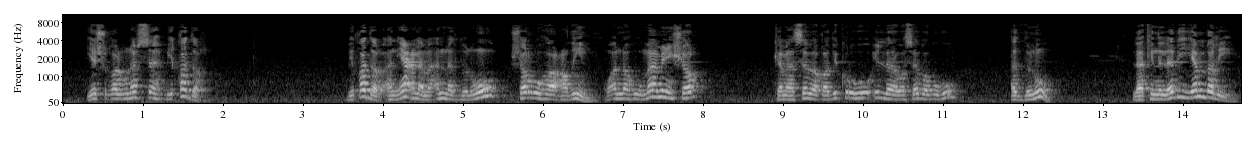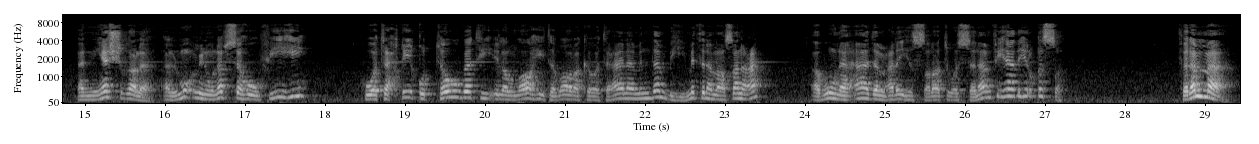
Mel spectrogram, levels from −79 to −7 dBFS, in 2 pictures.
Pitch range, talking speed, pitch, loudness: 150-215 Hz, 100 wpm, 180 Hz, -33 LUFS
